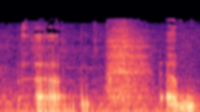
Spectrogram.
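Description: A man's voice in a pause between phrases: a short guttural hesitation sound about half a second in, then a breathy hiss like an intake of breath, and the first murmur of his next word near the end.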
